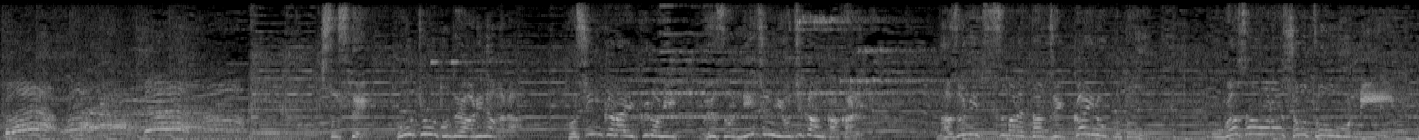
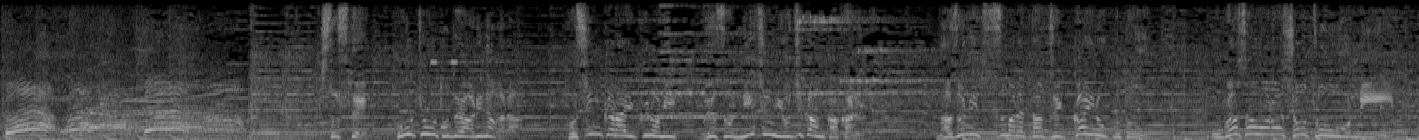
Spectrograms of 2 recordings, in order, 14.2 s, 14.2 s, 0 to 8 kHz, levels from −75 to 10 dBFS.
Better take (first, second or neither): second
